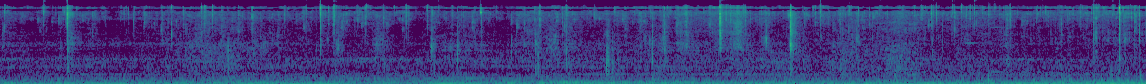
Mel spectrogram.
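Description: Wood fire crackling in a steel fire pit, with scattered sharp pops over a low steady rumble.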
